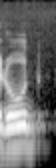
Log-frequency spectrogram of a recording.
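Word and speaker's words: ρ: এই যে রো sign দিয়েছি এটাকে কীভাবে উচ্চারণ করতে হয়, সরি, রো বলে উচ্চারণ করতে হয়। এই যে রো সাইন দিয়েছি এটাই হচ্ছে তোমাদের রোধাঙ্ক, ঠিক আছে। তো এই যে আমাদের ফিগারে এলো, যখন রোধের সঙ্গে আমরা লেন্থ এবং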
